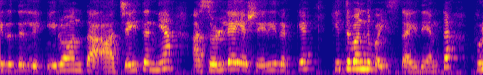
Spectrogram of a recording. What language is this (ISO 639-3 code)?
kan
